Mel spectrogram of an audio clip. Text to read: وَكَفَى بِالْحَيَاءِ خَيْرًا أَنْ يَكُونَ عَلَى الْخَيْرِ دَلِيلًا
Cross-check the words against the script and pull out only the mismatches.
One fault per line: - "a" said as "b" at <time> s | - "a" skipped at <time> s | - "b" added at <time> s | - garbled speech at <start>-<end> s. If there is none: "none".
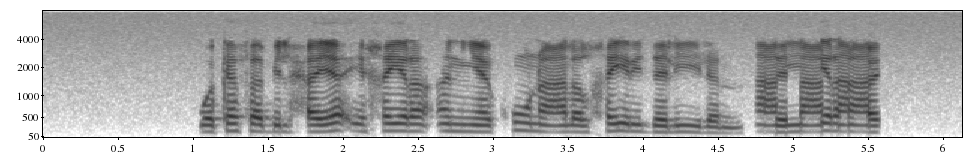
- garbled speech at 4.7-5.6 s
